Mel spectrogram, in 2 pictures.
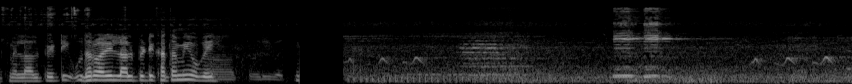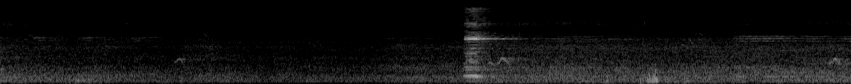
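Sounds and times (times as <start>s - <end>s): traffic hum: 3.4s - 17.0s
vehicle horn toots: 4.5s - 5.4s, 6.1s - 7.2s, 13.1s - 13.7s.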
